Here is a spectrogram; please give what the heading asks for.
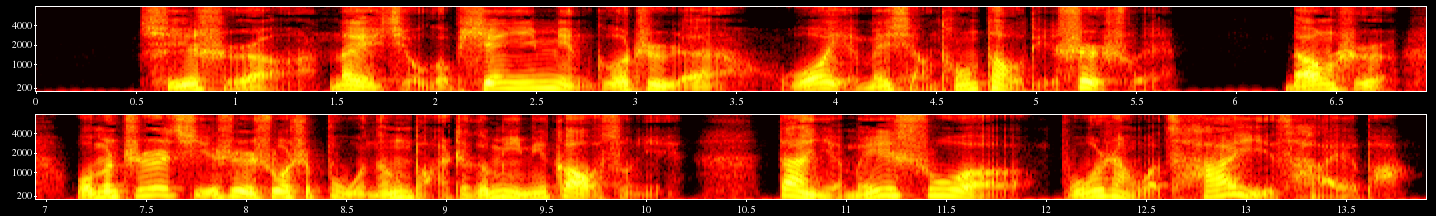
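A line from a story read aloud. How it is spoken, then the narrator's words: Mumbling. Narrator (Chinese): 潘成…嘟囔了一句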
